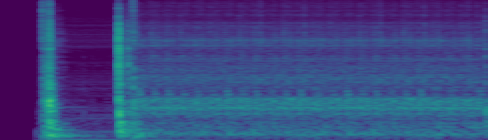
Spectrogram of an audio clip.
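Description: Two sharp clicks, about half a second apart near the start, followed by a steady hiss: an edited intro sound effect.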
